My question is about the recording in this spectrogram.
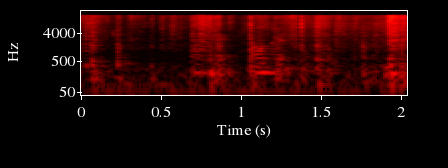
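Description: Paper and packaging rustling and shifting in a shipping box as it is unpacked by hand, in short irregular handling noises.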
